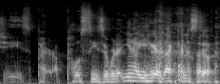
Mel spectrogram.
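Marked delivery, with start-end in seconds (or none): 0.0-1.0 mumbled quietly under the breath. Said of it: "mumbling under their breath".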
